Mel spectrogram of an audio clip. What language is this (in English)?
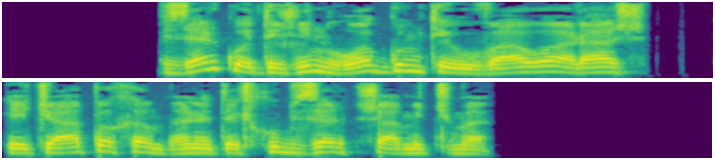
Kabardian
